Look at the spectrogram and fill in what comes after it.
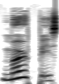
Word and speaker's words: Merope: Merope? Fan uttalar man hennes namn. – Merope, säger jag.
